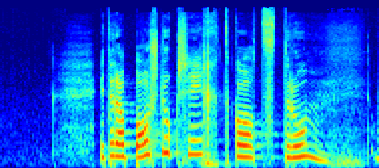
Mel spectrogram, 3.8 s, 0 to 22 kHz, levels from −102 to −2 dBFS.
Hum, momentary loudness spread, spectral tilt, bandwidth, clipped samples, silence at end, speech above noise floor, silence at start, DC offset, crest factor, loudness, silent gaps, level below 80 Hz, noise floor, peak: none; 12 LU; -4.5 dB/octave; 18 kHz; under 0.1%; 0 s; 50 dB; 1 s; under 0.1%; 18 dB; -24 LUFS; none; -66 dBFS; -74 dBFS; -8 dBFS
